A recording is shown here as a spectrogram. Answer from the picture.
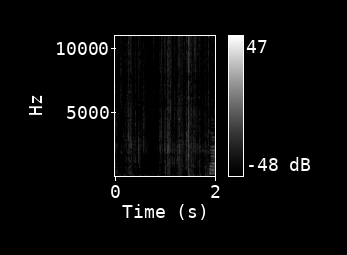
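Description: Crinkling of plastic or foil trading-card packaging being handled, a run of irregular crackles with one sharper click about one and a half seconds in.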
